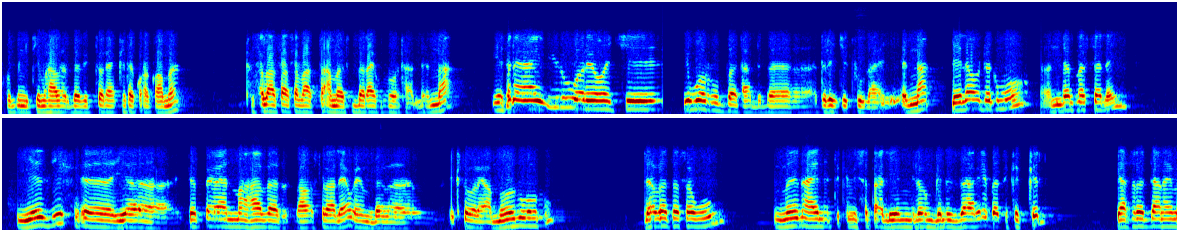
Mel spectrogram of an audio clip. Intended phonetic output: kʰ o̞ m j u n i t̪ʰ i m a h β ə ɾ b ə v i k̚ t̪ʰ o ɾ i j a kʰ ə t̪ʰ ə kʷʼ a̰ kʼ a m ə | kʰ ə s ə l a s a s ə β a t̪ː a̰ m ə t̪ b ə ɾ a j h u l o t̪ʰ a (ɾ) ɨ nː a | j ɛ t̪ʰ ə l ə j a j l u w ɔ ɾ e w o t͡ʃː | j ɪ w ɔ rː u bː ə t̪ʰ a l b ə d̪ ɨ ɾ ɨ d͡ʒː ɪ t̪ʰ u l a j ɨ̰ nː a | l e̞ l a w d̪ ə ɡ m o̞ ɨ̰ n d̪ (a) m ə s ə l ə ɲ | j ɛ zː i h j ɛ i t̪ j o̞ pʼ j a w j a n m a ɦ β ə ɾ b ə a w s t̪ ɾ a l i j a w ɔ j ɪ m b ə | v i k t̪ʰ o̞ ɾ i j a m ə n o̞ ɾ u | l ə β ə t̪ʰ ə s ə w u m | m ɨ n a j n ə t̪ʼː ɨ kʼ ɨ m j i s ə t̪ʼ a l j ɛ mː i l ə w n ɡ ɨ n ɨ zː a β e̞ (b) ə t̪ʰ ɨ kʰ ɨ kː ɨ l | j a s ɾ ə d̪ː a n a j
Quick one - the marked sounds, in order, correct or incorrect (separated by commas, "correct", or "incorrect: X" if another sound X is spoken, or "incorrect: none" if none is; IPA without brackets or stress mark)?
incorrect: l, incorrect: ə, correct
